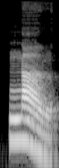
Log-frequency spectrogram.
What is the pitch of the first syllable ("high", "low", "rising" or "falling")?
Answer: falling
